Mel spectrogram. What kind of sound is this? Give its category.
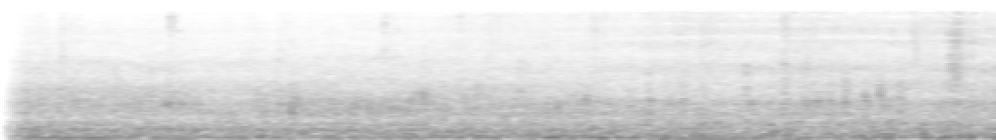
Sound effects > Vehicles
